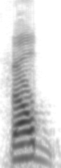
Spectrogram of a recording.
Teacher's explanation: Makhrajnya tepi lidah kita, sisi lidah kanan. Kalau kanan, belaga dengan kita angkatkan letak di geraham atas belah kanan.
